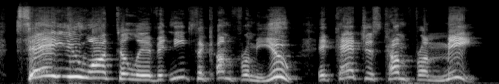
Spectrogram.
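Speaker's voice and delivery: enraged, full-fury, top-of-lungs yell. Retelling a scene where a calm agent yells at Robin, imitating a furious yell. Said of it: "yells like with a fury at the top of his lungs".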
